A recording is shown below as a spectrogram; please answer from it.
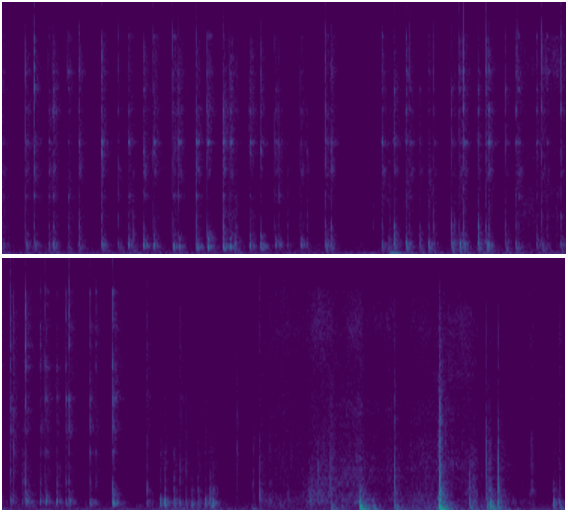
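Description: Long fingernails tap and scratch a figure skate held upside down, working over its steel blade and the aluminum mounting plate with screws that sits on a wooden sole. A rapid, uneven patter of quiet, dull taps runs for most of the clip, then gives way to rougher scratching with two louder knocks near the end.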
